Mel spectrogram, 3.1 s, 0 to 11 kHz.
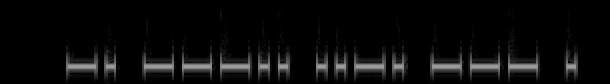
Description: Morse code, heard as a keyed tone, about 25 wpm, 700 Hz. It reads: N8FOE
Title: USA Call Signs - 5 Characters - Repeated 2x - 25wpm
